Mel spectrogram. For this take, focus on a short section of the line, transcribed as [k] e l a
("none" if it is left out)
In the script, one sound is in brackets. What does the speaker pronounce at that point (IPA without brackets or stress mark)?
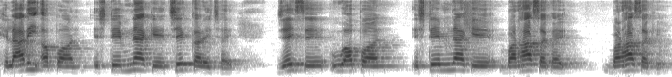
kʰ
